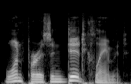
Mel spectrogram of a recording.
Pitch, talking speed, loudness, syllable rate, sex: 120 Hz, 230 wpm, -19 LUFS, 5.8 syllables/s, male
